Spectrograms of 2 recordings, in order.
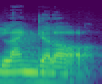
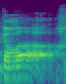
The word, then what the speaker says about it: Langella: Well, I think if we're going from the American trailer voice, it'd be Langella. I think that's how Trailer Man would pronounce it. Langella.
